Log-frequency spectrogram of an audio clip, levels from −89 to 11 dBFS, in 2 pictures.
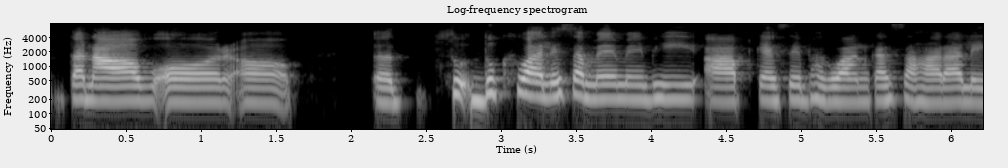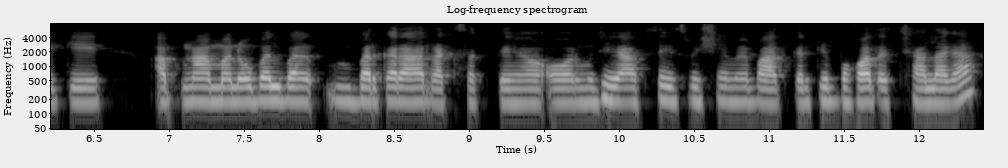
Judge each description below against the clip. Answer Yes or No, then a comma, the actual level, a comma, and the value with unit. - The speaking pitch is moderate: Yes, medium, 180 Hz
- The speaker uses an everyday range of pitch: No, narrow, 1.5 semitones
